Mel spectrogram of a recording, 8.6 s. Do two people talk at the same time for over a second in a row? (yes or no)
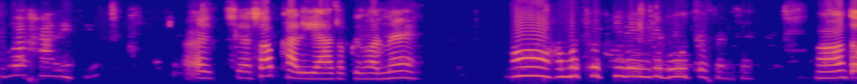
no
